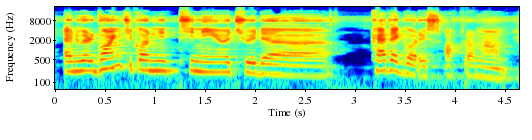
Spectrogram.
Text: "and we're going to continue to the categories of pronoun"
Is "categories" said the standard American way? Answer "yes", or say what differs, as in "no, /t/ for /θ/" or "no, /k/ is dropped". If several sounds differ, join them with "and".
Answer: no, /s/ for /z/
